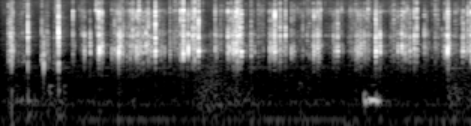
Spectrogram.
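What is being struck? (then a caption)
Plastic mechanical computer keyboard. Fingertips press and type on the plastic keycaps of an RGB-backlit mechanical computer keyboard held upright in both hands. A quick, irregular run of many sharp, clicky taps rings bright around the mid-highs, each dying away almost instantly, with a soft low thump near the fifth second.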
